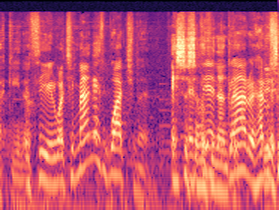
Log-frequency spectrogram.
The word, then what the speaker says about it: guachimán: De Watchman ha evolucionado una deformación fonética. Watchman, y se escribe G-U-A, Che, que es muy importante la Che.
